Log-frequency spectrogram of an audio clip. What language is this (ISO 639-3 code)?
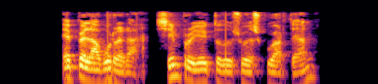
eus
